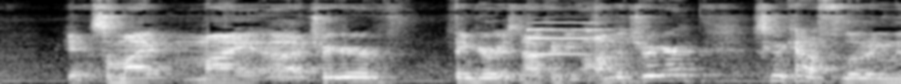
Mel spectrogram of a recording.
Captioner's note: beep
